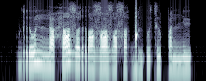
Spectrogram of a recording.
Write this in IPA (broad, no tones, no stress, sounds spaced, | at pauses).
ɡ r o nː ɑ h æ zˤ y r ɑ zˤ ɑ zˤ ɯ sˤ æ ɡ͡ǃ ɯ ʔ u t ɯ pː ɑ nː y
